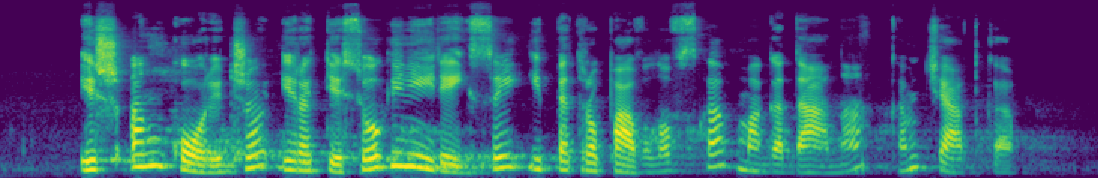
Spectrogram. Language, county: Lithuanian, Panevėžys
